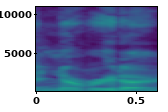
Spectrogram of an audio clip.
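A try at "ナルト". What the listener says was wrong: Naruto. More emphasis on the toe than the ru. Naruto.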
